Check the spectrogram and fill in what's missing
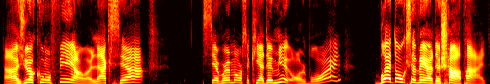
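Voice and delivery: put-on loud, drawling American-accented French; hammed-up tipsy American, high and slow. American urging the host to drink champagne, booming American accent. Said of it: "ce sera top pour l'accent".

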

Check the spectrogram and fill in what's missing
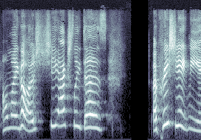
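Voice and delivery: high-pitched happy realization; touched amazement. Retold or imitated. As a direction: retell a delighted, sudden realization. Acts out her delighted realization.

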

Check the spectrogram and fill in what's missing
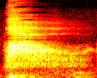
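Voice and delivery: breathless, whispered wow; awed whisper. Retold or imitated. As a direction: let the wonder escape in a hush. Hushed awe at the sunset memory.

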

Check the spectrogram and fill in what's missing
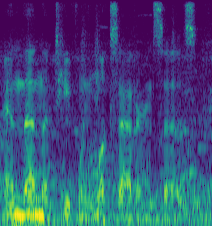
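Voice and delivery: usual speaking voice

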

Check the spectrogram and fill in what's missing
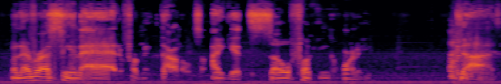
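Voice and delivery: low, soft, mock-lustful confession; committed dramatic reading. Reader confessing a food craving to friends, low and hushed.

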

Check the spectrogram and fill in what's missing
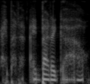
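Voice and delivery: quick unvoiced whisper. Excusing herself from her ex in a quick whisper. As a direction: hurry it out in a hush.

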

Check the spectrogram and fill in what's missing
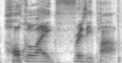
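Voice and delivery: slow dumb Hulk talk. Pretend. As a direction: grunt it like a brute. Hulk caveman voice bit.

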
